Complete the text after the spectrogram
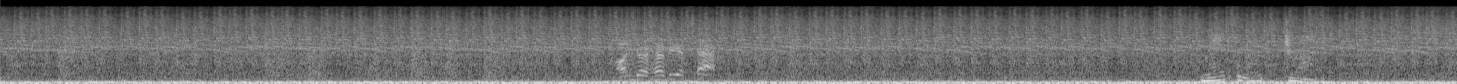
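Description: An energy beam weapon hums and crackles steadily.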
